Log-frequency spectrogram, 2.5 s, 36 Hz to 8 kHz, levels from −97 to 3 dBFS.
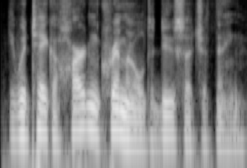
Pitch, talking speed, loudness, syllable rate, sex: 95 Hz, 265 wpm, -17 LUFS, 6.6 syllables/s, male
